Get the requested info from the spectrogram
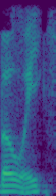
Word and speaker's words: Bowie: That's how it's pronounced in England, or for us Americans, David Bowie.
